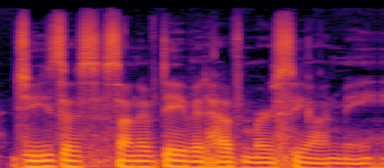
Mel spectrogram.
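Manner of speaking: ordinary talk, nothing marked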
